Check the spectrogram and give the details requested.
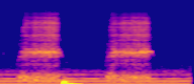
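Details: Wild female barn owl in a nest box, as the male brings a rat: two drawn-out raspy hisses with a sharp knock between them.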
